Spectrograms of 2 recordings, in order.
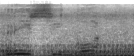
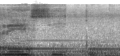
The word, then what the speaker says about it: risiko: dalam penulisan ataupun pengucapan pada situasi resmi atau yang dipakai adalah risiko bukan resiko arti kata resikonya yaitu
